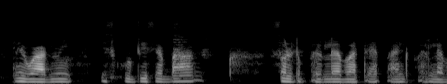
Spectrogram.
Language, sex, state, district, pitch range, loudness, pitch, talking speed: Hindi, male, Uttar Pradesh, Deoria, 125-140 Hz, -33 LUFS, 130 Hz, 150 wpm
